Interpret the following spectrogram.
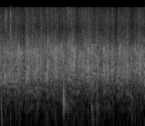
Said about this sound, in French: Et je vous invite à tous les enfants maintenant de venir sur scène avec moi. Allez tous, venez, venez. On les applaudit, s'il vous plaît, on les encourage.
